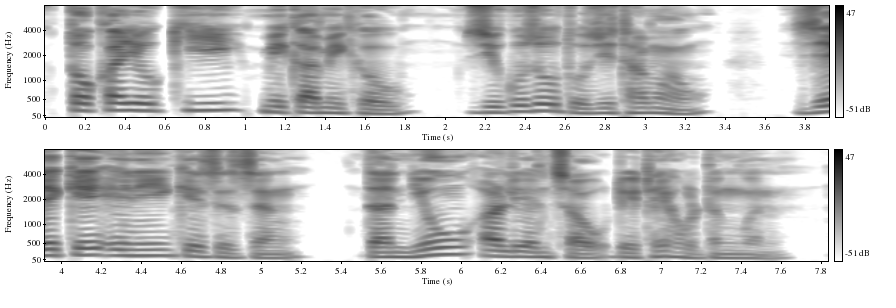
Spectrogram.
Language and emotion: Bodo, neutral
